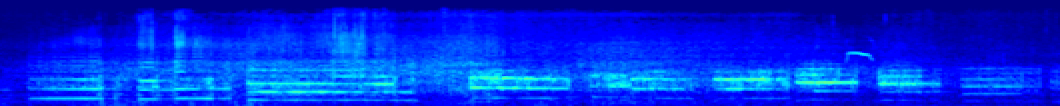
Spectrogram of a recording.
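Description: A car drives over a musical road, the vibrations of its tyres droning out the national anthem as a slow melody of buzzy, sustained notes that change pitch every second or so, over a steady rumble of road noise.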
